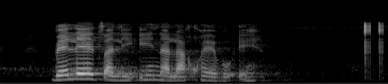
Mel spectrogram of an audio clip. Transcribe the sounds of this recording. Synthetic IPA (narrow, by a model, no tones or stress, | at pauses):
bɛlet͡sʼalɪʔɪnalak͡xʰwɛbɔ̰ʔɪ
